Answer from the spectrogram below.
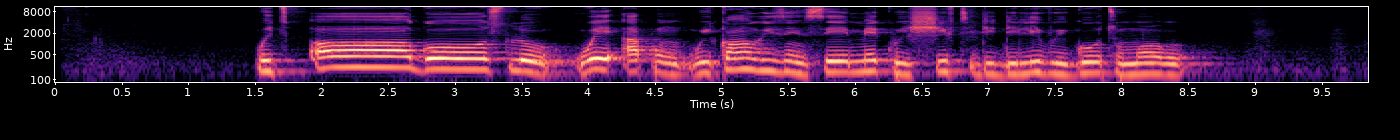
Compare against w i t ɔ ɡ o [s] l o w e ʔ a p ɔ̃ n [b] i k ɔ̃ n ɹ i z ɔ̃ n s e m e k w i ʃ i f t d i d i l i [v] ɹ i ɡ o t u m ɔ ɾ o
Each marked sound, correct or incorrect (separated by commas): correct, incorrect, correct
